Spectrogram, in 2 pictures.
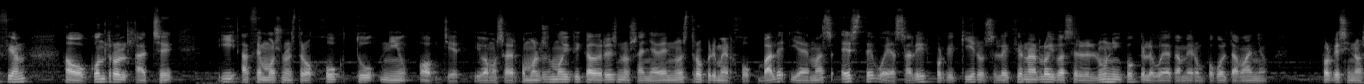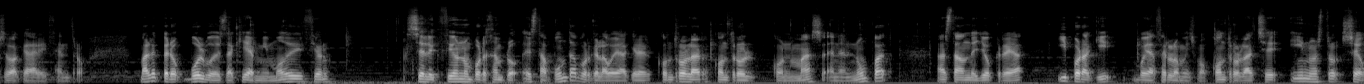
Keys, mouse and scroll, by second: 1.2 ctrl+h, 7.6-8.1 scroll down 1, 8.1 Tab, 9.8 click, 10.9 click, 11.9-13.0 shift+drag, 14.0 click, 15.6-15.9 scroll down 1, 15.9 Tab, 16.2 shift+middle click, 16.6-17.0 scroll up 1, 17.0 1, 17.5 z, 17.8 middle click, 18.2-18.8 scroll up 1, 18.8 click, 19.1 middle click, 20.9 ctrl+KP_Add, 21.5 ctrl+KP_Add, 22.2 ctrl+KP_Add, 22.5 ctrl+KP_Add, 22.8 ctrl+KP_Add, 23.4 ctrl+KP_Add, 25.7 ctrl+h.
